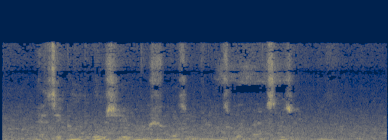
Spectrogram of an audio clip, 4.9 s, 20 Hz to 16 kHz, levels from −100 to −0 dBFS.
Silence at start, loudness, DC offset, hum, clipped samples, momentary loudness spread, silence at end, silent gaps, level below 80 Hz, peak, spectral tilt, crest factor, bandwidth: 0.05 s; -36 LUFS; under 0.1%; none; under 0.1%; 14 LU; 0 s; none; -58 dBFS; -18 dBFS; -3.5 dB/octave; 20 dB; 11.5 kHz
